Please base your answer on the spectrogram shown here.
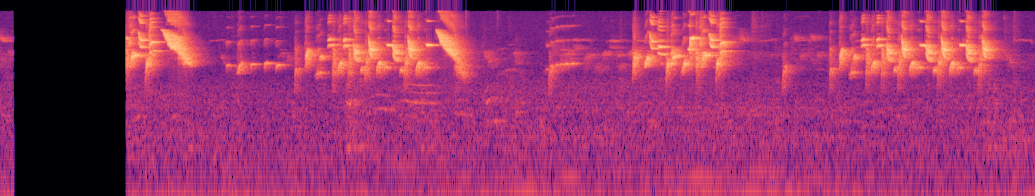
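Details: After a moment of silence, a European goldfinch sings campero song: loud, fast bursts of liquid twittering and buzzy sweeps, repeated four times with short pauses.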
